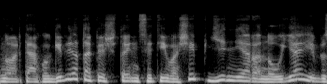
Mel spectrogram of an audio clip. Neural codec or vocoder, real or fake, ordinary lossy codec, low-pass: vocoder, 44.1 kHz, 128 mel bands, Pupu-Vocoder; fake; Opus, 24 kbps; 10.8 kHz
